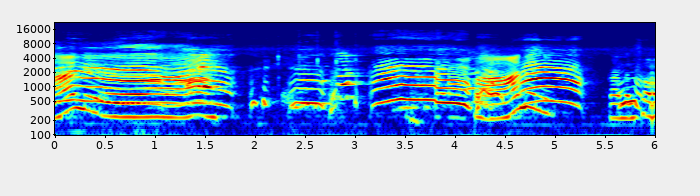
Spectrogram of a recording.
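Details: Loud, sustained wailing cry with catching breaths between sobs from a young child, one of twin girls, reportedly after being pushed from stairs and bleeding; child crying.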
